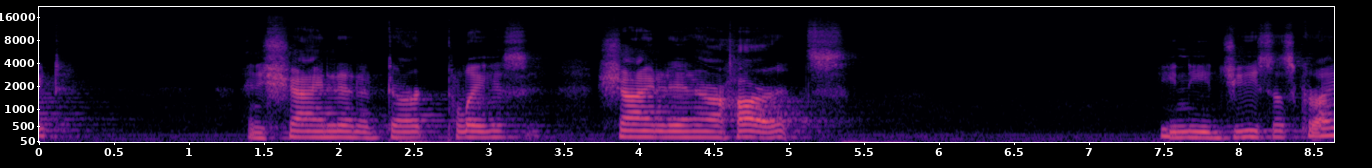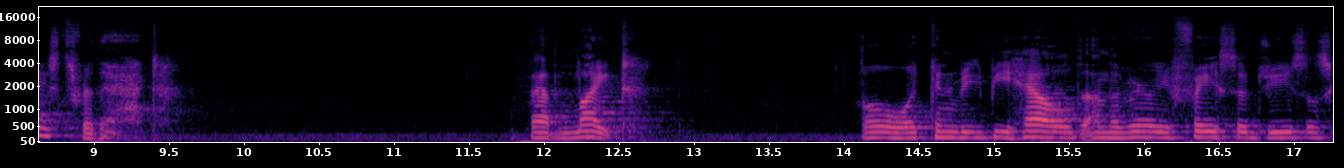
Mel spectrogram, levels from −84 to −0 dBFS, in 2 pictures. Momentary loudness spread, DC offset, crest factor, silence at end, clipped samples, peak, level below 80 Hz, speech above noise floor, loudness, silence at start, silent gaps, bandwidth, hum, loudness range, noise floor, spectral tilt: 14 LU; under 0.1%; 22 dB; 0 s; under 0.1%; -20 dBFS; -64 dBFS; 29 dB; -38 LUFS; 0 s; none; 16.5 kHz; none; 7 LU; -67 dBFS; -5 dB/octave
